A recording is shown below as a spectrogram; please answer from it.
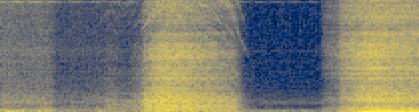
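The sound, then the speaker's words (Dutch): Two forceful, noisy breaths drawn in through the nose during a breathing exercise, fairly loud, each lasting about half a second with a short pause between them and no talking. “Ja, en probeer eens te ademen met die tweede neus.”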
